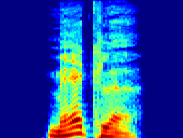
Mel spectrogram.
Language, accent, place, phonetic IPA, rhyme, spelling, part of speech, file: German, Germany, Berlin, [ˈmɛːklə], -ɛːklə, mäkle, verb, De-mäkle.ogg
- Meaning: inflection of mäkeln: 1. first-person singular present 2. first/third-person singular subjunctive I 3. singular imperative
